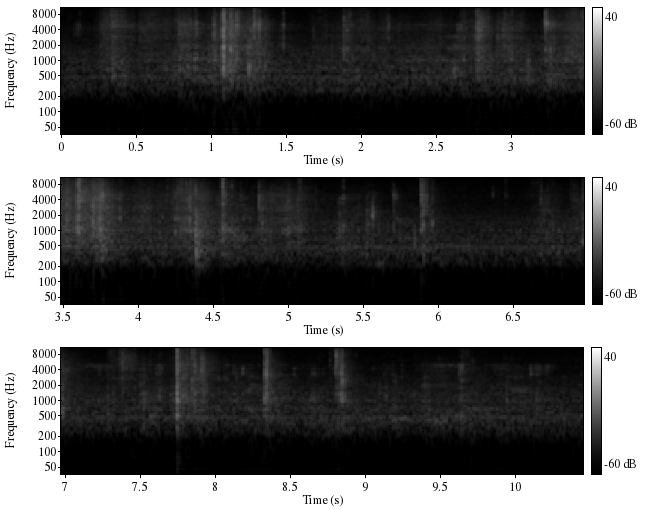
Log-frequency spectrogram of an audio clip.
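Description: Close-up eating sounds: a bite into a fried chicken sandwich and chewing, with irregular small crunches and mouth smacks, mixed with crinkling of the foil-lined paper wrapper.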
